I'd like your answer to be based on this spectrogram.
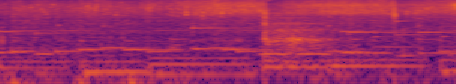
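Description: Steak fries in a hot pan with a steady, dense sizzle and crackle, close and loud, along with faint scraping and shifting sounds from the cooking.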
